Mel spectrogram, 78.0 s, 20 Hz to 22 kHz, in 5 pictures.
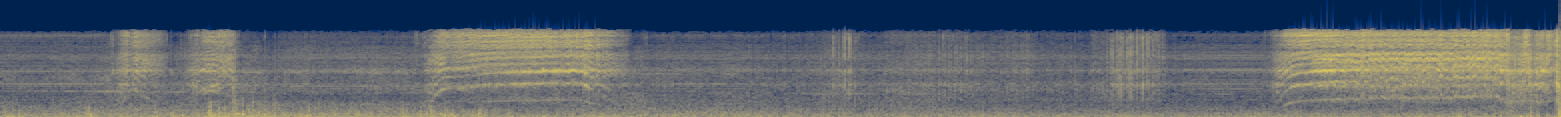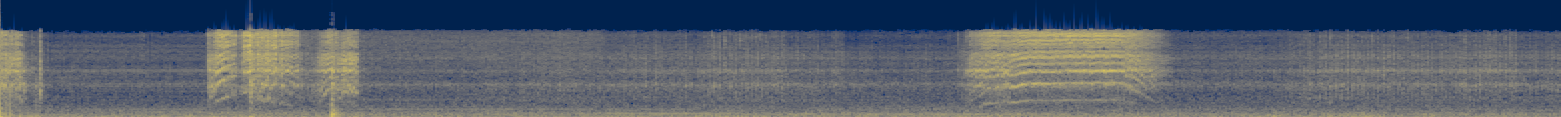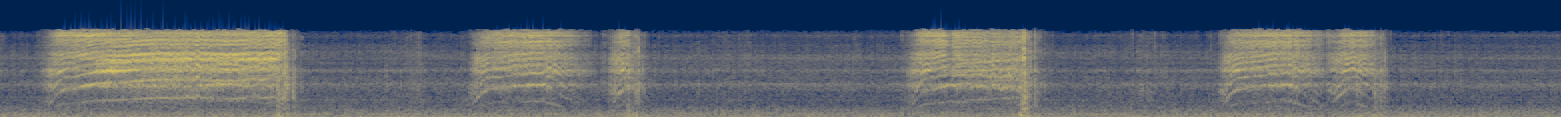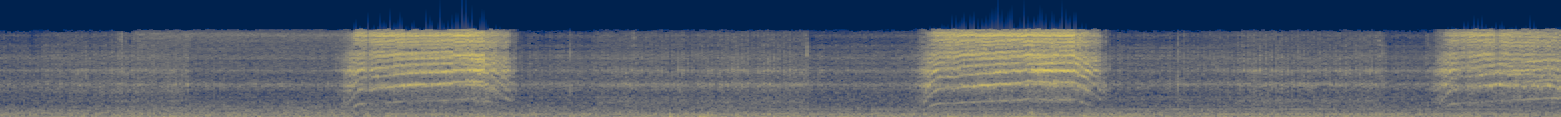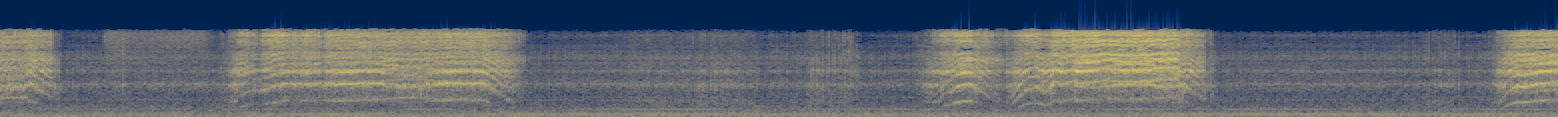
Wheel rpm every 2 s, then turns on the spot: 20, 10, 100, 0, 20, 10, 100, 130, 40, 50, 10, 20, 50, 70, 20, 40, 140, 30, 30, 0, 70, 40, 30, 10, 10, 90, 10, 20, 100, 10, 70, 40, 100, 90, 20, 30, 120, 10, 70.
8-12 20-24 28-30 44-46 52-54 58-60 62-64 68-70 74-76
